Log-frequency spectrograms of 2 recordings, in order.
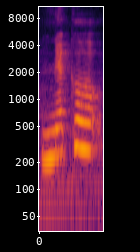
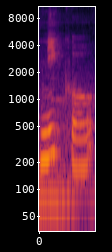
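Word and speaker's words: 猫: Like, if Neko, for example, if Neko was the same cat in Spanish, we would say Neko too. Like, in English, you will say something like Nico or Nico or something like that.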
